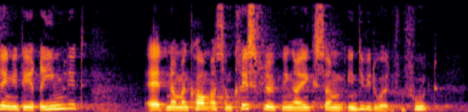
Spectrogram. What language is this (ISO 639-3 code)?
dan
